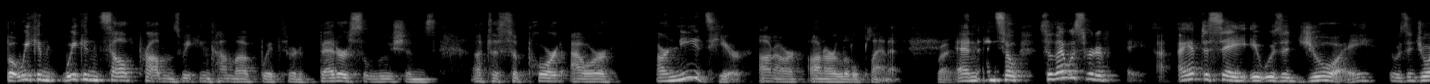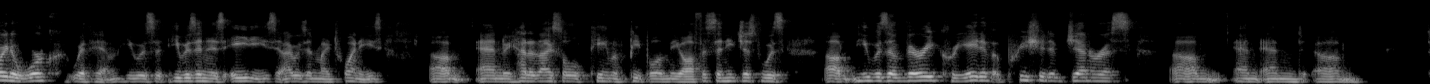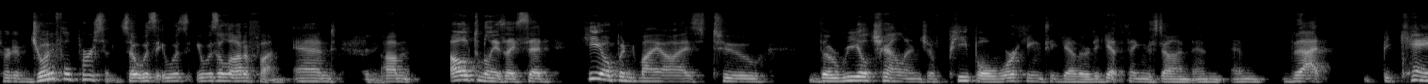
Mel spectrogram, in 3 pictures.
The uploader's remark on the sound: This podcast is taken from our regular webinar series, Your Brain at Work Live.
